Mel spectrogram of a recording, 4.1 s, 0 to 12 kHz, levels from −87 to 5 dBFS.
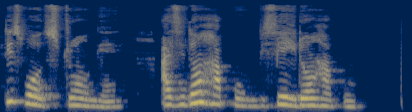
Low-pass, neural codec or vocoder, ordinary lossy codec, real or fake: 9.9 kHz; none; MP3, 48 kbps; real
